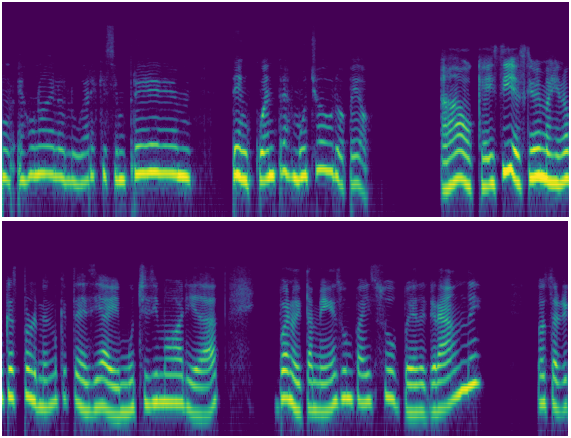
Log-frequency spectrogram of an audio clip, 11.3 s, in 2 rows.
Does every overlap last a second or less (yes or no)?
yes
